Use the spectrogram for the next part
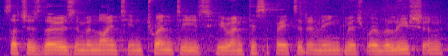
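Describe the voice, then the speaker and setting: A man's voice: medium pitch, completely flat delivery, normal speed, warm tone. A man moderating a talk, reading out audience questions.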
